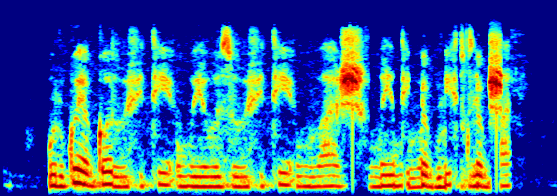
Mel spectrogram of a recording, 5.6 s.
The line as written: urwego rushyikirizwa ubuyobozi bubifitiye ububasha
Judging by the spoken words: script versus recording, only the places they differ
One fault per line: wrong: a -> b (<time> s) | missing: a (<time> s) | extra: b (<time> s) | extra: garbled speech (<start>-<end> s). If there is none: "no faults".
wrong: rushyikirizwa -> bubifitiye (1.1 s)
extra: garbled speech (3.7-5.1 s)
